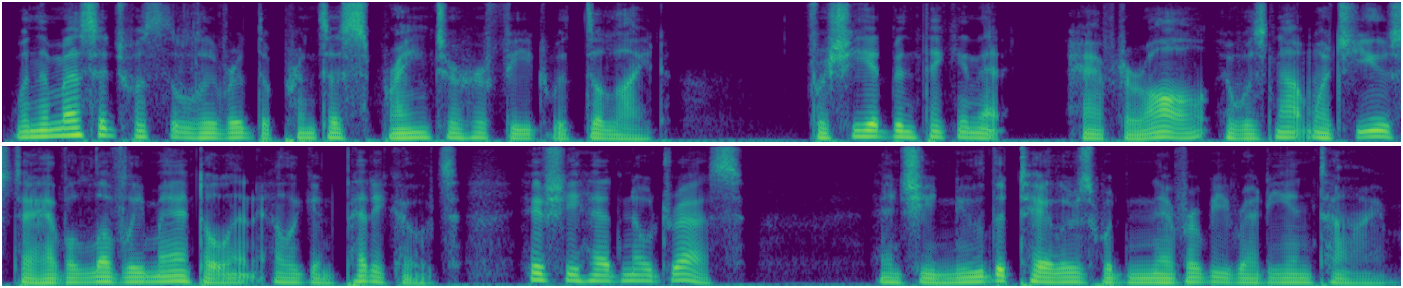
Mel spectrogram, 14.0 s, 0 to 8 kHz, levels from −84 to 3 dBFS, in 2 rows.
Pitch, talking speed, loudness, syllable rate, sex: 100 Hz, 215 wpm, -21 LUFS, 5.9 syllables/s, male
